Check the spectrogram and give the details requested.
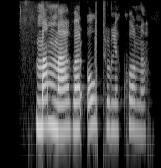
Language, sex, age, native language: Icelandic, female, 10, Icelandic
